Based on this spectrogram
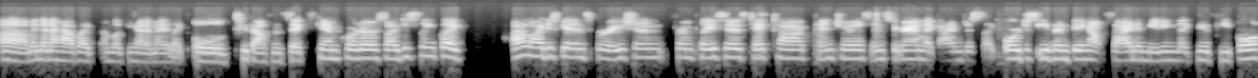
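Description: Speaking fairly quickly with a Californian accent, a woman hardly pauses. Her voice sits at a medium pitch with fairly even intonation. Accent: Californian American. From Sacramento, California. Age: 20s. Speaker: filmmaker and photographer. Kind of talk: casual chat.

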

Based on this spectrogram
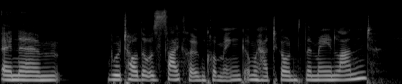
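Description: A woman with a Lancashire accent at a very fast pace, medium in pitch, with monotone, flat intonation, on a very clean recording with a silent background. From northern England, Lancaster area. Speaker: podcast co-host. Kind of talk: casual chat.

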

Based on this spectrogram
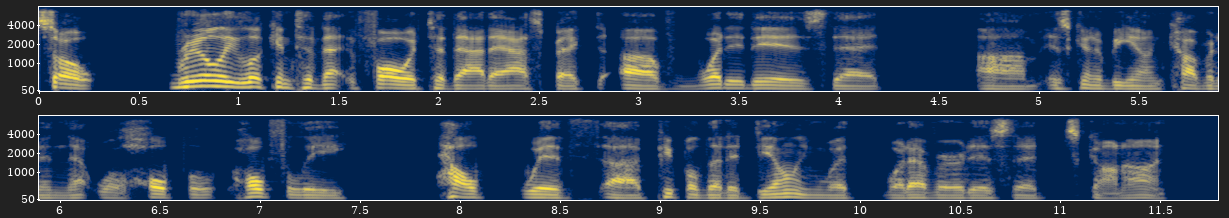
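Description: A man's plain, everyday voice, fairly low in pitch with ordinary variation, at a fairly quick pace. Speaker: co-host. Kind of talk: casual chat.

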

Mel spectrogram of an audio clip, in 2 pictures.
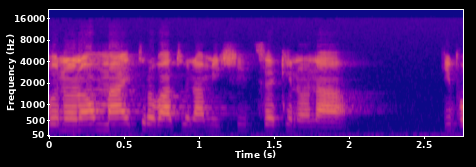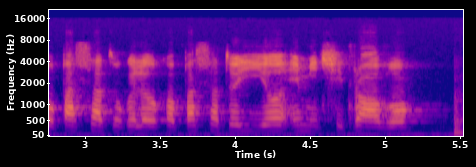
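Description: The words come at a fairly quick pace in a monotone, flat delivery. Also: woman, medium pitch for a woman. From Italy and Portugal, moved often, later London. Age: 20s. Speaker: fashion producer. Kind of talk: casual interview chat. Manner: halting.

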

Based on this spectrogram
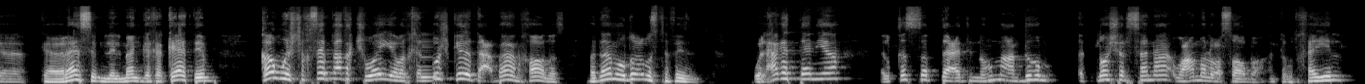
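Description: Moderate pacing from a man, high in pitch and swinging very widely up and down. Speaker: anime fan guest. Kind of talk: casual chat.

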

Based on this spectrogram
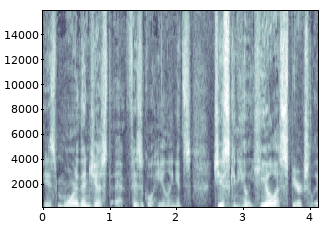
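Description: A man talks with a dark, mellow tone. His pitch varies in an ordinary way. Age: 20s. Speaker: pastor. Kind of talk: sermon. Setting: church. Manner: halting.

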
